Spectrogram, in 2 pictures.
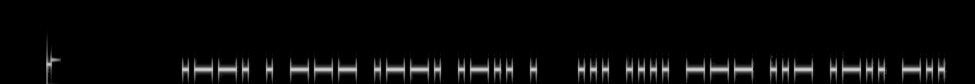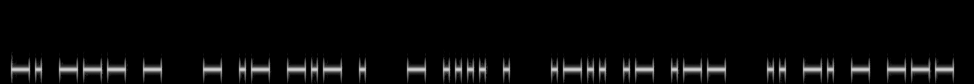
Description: Morse code, heard as a keyed tone, about 20 wpm, 700 Hz. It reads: PEOPLE SHOULD NOT TAKE THE LAW INTO
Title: Sentences with 8-Word Phrases - 20wpm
